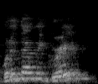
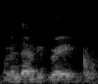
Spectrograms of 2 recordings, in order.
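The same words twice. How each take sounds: First: It is said with lively, engaged energy. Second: It is said flatly, like reading aloud. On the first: The speaker sounds motivated and engaged. The speaker calls it right. "it sounds totally different" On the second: The speaker shows no motivation. The speaker calls it wrong. "If I sound like I'm reading"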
